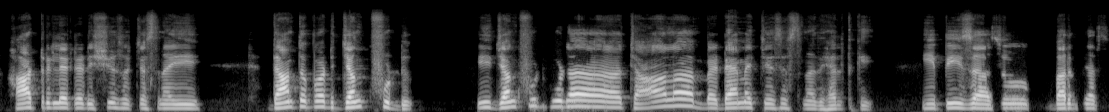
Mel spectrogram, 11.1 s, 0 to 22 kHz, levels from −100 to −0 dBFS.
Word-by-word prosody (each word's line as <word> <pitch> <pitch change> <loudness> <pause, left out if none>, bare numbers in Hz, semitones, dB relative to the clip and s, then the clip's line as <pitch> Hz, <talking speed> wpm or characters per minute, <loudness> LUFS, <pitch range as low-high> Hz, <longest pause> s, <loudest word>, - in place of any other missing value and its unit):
Heart 165 +3 +5
related 165 -2 0
issues 170 +3 -6
వచ్చేస్తున్నాయి. 145 0 -4 0.9
దాంతో 185 +4 +6
పాటు 200 -3 +2
జంక్ 190 +2 +4
ఫుడ్. 155 - -3 0.8
ఈ - - 0
జంక్ 185 +2 +4
ఫుడ్ 230 -3 -7
కూడా 210 +1 +4 0.6
చాలా 205 +9 +1 0.3
బ 160 - 0
డామేజ్ 170 +1 0
చేసేస్తున్నది 140 -4 -9
హెల్త్‌కి. 130 -1 -11 0.6
ఈ - - -3 0.2
పిజ్జాసు, 155 -2 +1 0.5
బర్గర్స్ 150 0 -1
160 Hz, 110 wpm, -23 LUFS, 145-180 Hz, 0.9 s, దాంతో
